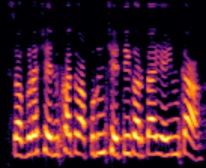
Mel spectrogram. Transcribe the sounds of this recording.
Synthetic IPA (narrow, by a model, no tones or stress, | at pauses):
səɡɭəɕenkʰət̪ʋapɾuːnɕʰet̪iːkəɾt̪ajeiːnka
